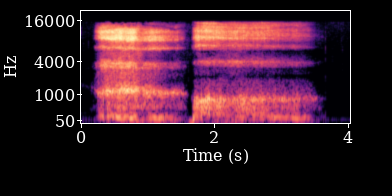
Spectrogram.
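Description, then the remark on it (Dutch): A loud mechanical respirator breath, Darth Vader's breathing sounding through a hall: one long hissing inhale followed by a raspy, rattling exhale, with a brief pause between. No voices. “In plaats daarvan klinkt de mechanische schorre klank van Darth Vaders ademhaling door de zaal.”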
